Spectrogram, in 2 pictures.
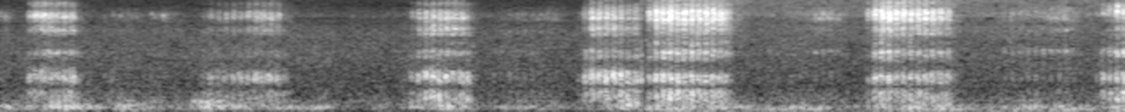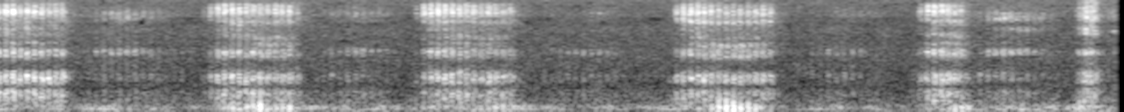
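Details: Domestic cat purring loudly and close, starting softer then swelling after a few seconds into strong, regular rumbling pulses about a second apart, with occasional deeper thumps.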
